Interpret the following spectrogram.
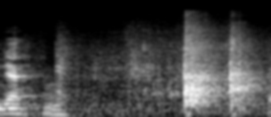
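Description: A steel tape measure's blade being pulled out of its case, a sudden short metallic rasp about one and a half seconds in that fades within half a second.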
